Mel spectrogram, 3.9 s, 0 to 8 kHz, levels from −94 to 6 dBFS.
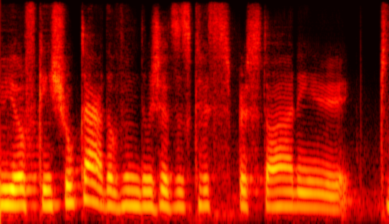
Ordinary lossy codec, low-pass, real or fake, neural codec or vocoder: none; none; fake; codec, 16 kHz, 0.5 kbps, X-Codec, HuBERT features, trained on balanced general audio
